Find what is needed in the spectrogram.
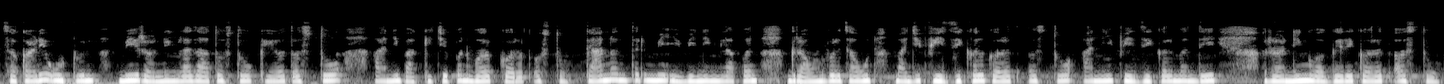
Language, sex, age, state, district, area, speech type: Marathi, female, 18-30, Maharashtra, Wardha, urban, spontaneous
